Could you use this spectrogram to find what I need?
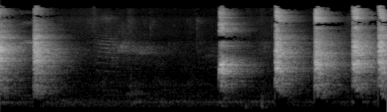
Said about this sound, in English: That's him. That's like a percussive cat kind of noise. Oh, he's doing that. It's very cool.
